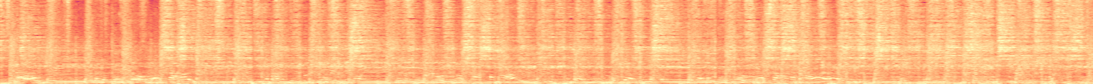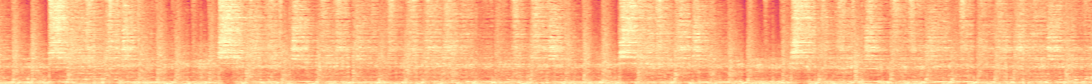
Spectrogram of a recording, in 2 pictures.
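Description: Live rock band playing loud and without a break: electric guitar riffing over a drum kit with steady cymbal hits.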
